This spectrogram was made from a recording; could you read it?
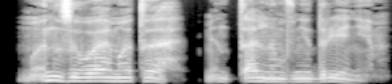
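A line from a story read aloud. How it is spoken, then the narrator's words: Hoarse. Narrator (Russian): хрипло ответил Марк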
